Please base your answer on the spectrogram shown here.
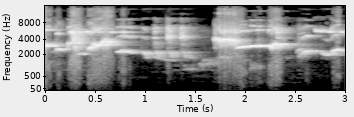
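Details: Continuous, energetic song of the Kacer Jawa, or Oriental magpie-robin, made of overlapping whistles, slurred glides and harsh chirps that follow one another almost without pause.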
